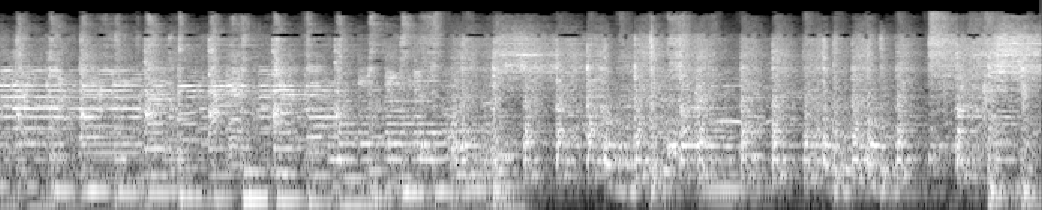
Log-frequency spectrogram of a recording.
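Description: Live country band playing an instrumental passage on upright bass, electric guitar, pedal steel guitar and drum kit, the drums keeping a steady beat. The low bass notes drop out about halfway through, leaving drums and guitars.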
